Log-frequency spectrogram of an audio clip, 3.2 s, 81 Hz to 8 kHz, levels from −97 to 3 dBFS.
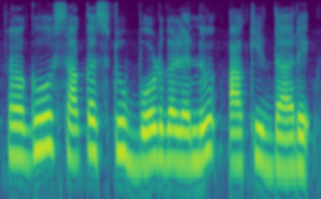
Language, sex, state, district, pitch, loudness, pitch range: Kannada, female, Karnataka, Bangalore, 210 Hz, -12 LUFS, 190-245 Hz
